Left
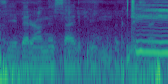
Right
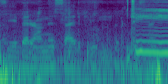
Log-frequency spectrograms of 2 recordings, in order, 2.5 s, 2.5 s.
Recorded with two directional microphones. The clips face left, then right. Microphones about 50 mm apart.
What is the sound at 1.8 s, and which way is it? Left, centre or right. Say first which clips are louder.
Speech: even; centre.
